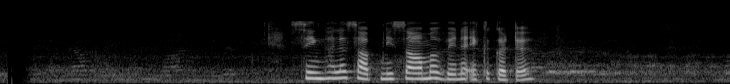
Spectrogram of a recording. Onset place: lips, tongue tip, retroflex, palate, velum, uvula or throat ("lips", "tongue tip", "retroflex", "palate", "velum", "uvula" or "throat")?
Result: tongue tip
